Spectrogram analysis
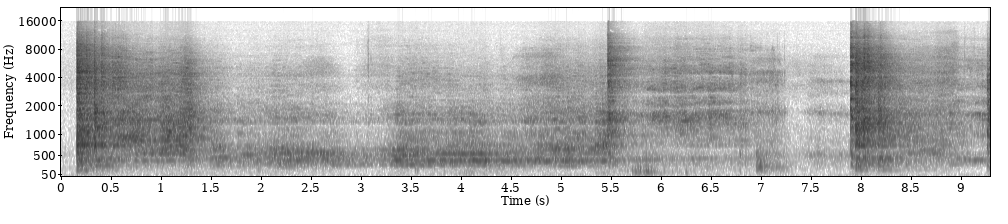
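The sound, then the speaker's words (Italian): Metal curd harp scraping along the bottom of a cheese pot of curdling milk, a few rasping, clanking strokes with quieter stirring between them. “Senti che la lira va sempre a raschiare sul fondo.”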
